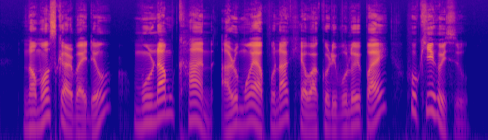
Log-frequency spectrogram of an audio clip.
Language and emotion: Assamese, happy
